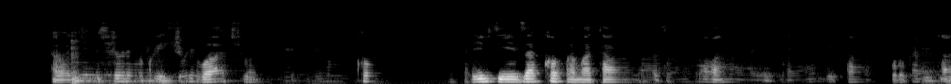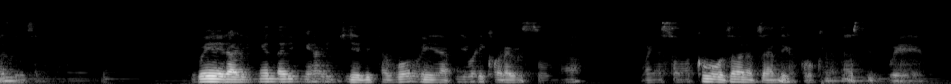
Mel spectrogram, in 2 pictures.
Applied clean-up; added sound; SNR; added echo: neural mask model DeepFilterNet 3.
